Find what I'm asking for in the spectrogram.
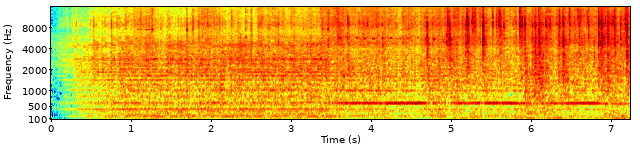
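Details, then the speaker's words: County Line brush hog rotary cutter, refurbished earlier but without new bearings, running: a steady high whine over a rough churning roar; worn bearings suspected, not confirmed. "hear that we need some bearings"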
